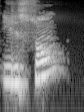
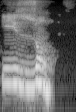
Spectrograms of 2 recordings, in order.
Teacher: This is how you tell they are and they have apart in French. By the S or the Z sound · So when you have this ONT and you do the joining, it sounds like a Z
